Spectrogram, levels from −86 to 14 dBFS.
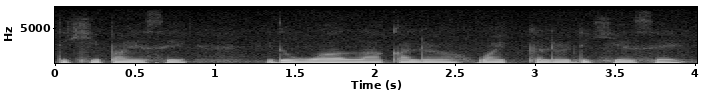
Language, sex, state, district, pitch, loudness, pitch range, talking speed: Nagamese, female, Nagaland, Kohima, 160 Hz, -16 LUFS, 155-175 Hz, 165 wpm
